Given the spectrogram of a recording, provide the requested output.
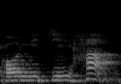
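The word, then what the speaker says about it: こんにちは: Sebenarnya ha bukan. Tapi yang benar adalah wa ya. Walaupun tulisannya tetap harus pakai ha gitu ya. Pakai ha, tetapi sekarang walaupun tulisannya ha tapi cara bacanya wa gitu. Kenapa?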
